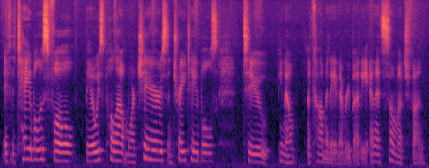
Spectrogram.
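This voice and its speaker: A woman's voice: fairly low pitch, normal speed, creaky, a little hiss or hum. A middle-aged woman chatting casually about her stitching, rambling with fillers and restarts. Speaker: cross stitch vlogger. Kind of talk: casual chat.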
